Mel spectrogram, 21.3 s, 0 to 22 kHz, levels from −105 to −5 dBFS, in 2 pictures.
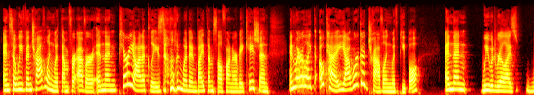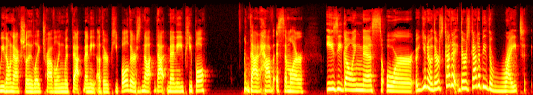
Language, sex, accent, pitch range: English, female, American, 175-225 Hz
